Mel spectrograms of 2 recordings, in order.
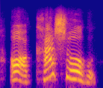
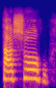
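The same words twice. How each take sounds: First: "cachorro" spoken slowly and clearly with a firm k; slow correct model. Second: "tachorro" with a t in place of the k; child's error. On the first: Mother correcting her child once, gently and slowly. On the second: The child answering his mother with a t sound. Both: Shown as a demonstration. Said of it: "Você pode corrigir uma vez".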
